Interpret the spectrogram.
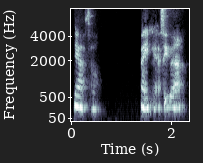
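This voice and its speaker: A soft-spoken woman chatting casually in a food vlog, talking at a low volume. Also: level tone, a little slow, rough recording. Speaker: vlogger.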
